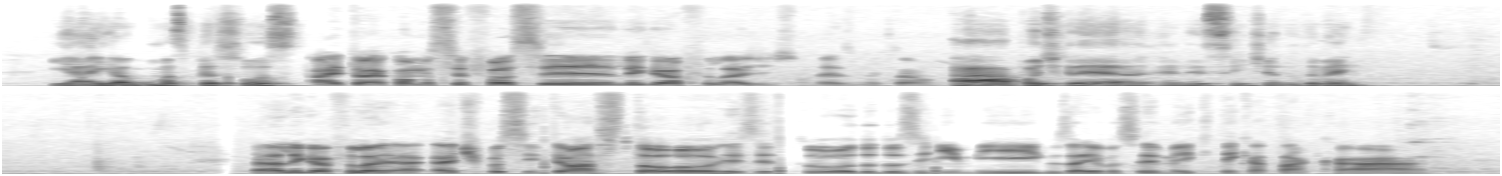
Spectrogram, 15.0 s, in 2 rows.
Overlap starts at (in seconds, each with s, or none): none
